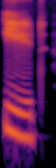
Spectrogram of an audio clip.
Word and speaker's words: EEAT: Yeah, so eat, EEAT, and we pronounce it as eat, is basically Google's way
